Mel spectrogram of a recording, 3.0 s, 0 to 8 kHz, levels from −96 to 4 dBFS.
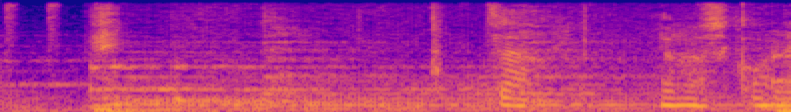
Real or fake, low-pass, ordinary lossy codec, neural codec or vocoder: fake; 7.2 kHz; none; vocoder, 22.05 kHz, 80 mel bands, WaveNeXt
